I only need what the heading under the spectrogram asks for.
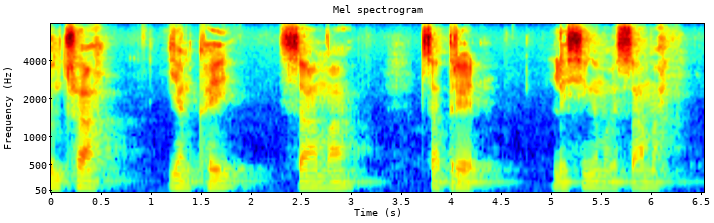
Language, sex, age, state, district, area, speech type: Manipuri, male, 18-30, Manipur, Thoubal, rural, spontaneous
